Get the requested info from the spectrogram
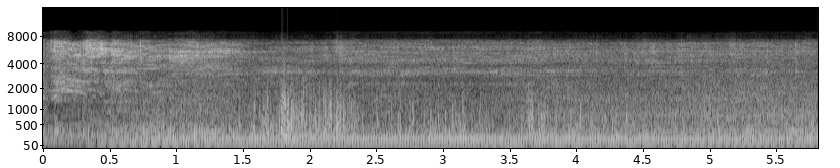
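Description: A car engine running steadily while driving over sand, heard from inside the cabin, with constant wind and road noise.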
